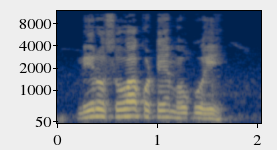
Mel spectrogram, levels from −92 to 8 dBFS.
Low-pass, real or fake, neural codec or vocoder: 10.8 kHz; real; none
